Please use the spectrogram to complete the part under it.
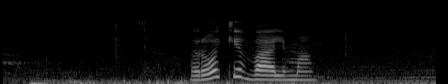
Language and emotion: Russian, neutral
